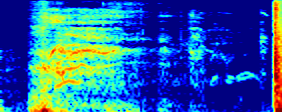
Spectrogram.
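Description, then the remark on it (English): Knocking on a hard surface to buzz in during a quiz game, loud: a resonant thump with a ringing tail, a few faint taps, then a sharp, louder knock at the end. “I knocked. He knocked.”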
